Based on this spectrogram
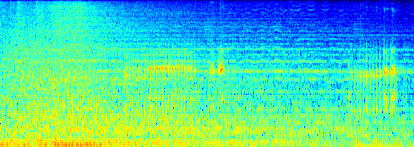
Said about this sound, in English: The Pharaoh raised an eyebrow. A frog! You've summoned a frog.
